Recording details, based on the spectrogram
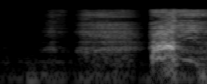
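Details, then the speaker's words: A Japanese comedian performing an exaggerated sneeze: short catching breaths build up, then one loud, explosive sneeze. "皆さん、こんにちは。これから命がけでくしゃみをやろうと思います。"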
